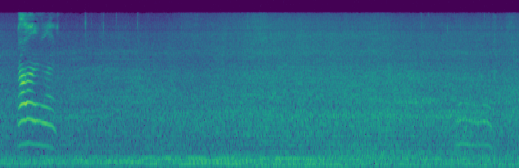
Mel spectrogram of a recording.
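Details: A small stray kitten, alone and afraid beneath a food truck outside a grocery store, begs for food. One clear rising-falling meow opens, a fainter one follows near the end, with a constant loud engine drone.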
